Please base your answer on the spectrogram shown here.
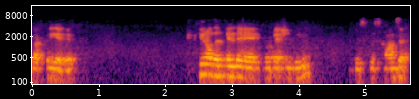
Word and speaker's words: tilde: It is denoted as tilde. It is spelled as PILDE, the Greek letter. So when I say tilde, I mean this character,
